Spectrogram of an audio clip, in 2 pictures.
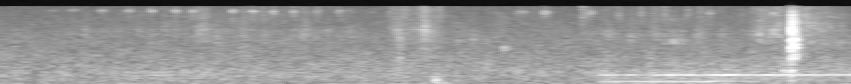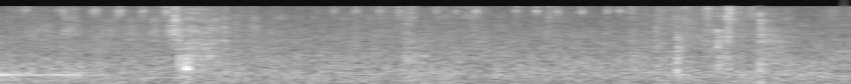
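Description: Sharp scissors cutting through thin suede leather: faint scattered snips and rustling, with one sharper click about halfway through.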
